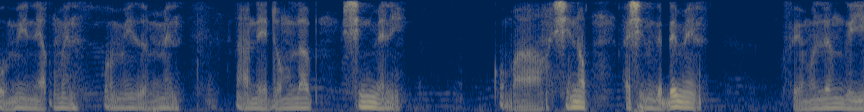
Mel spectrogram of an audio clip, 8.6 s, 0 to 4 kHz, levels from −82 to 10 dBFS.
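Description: Nothing technically wrong turns up anywhere in this short speech recording, so there are no times or causes to give.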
